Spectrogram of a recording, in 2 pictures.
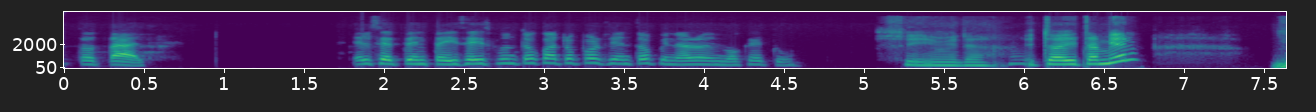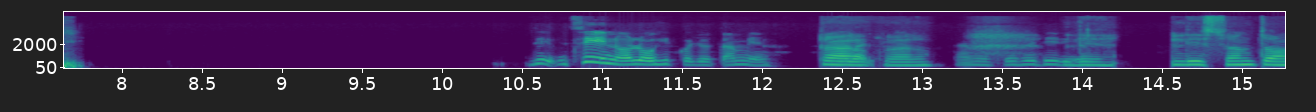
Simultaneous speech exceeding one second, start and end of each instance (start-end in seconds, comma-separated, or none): none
